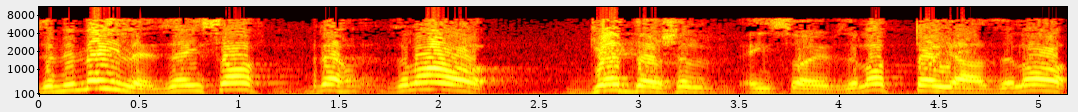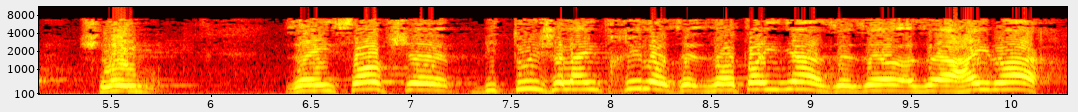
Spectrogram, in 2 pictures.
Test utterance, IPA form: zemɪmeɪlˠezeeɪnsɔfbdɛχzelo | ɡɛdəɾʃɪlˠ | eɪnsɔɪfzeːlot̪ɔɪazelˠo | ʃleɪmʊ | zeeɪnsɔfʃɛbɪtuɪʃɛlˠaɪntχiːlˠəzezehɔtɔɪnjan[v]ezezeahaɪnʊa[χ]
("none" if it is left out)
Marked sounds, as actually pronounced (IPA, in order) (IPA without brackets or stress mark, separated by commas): z, χ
